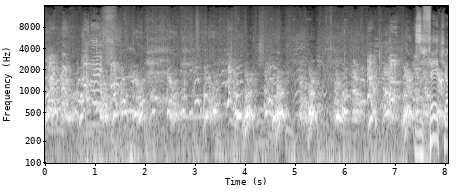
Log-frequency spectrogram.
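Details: Twenty-four Basset Hounds walking together on Burnham and Berrow beach in Somerset, England, February 2014, give a loud continuous chorus of wavering howls, bays and yips, rising and falling in overlapping bursts, mixed with human voices.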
